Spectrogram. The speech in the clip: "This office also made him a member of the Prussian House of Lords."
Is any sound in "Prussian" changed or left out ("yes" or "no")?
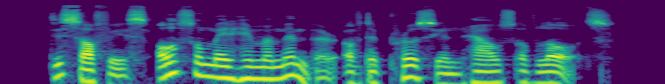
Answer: yes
